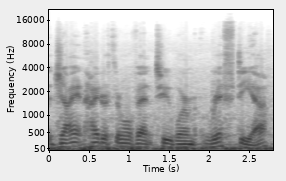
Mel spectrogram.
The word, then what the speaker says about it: Riftia: talking about the giant hydrothermal vent tube worm riftia it's spelled r-i-f-t-i-a I was just being a little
